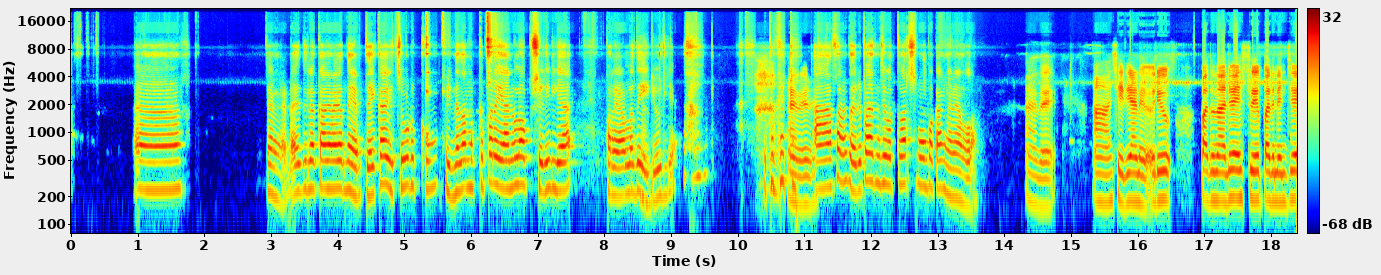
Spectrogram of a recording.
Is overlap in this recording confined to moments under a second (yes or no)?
yes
